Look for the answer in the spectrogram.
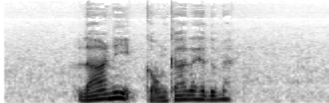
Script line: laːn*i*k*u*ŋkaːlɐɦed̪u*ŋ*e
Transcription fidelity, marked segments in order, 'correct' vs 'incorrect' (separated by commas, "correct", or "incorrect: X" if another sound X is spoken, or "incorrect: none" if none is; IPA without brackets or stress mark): incorrect: iː, incorrect: o, incorrect: m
